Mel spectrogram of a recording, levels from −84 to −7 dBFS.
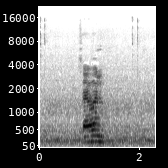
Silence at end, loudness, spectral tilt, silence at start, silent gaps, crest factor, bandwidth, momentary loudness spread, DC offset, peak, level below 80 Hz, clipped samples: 0 s; -14 LUFS; -6.5 dB/octave; 0.05 s; none; 16 dB; 16 kHz; 20 LU; under 0.1%; -2 dBFS; -44 dBFS; under 0.1%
